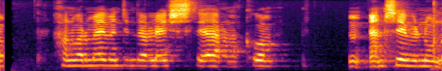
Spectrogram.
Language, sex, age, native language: Icelandic, male, 12, Icelandic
